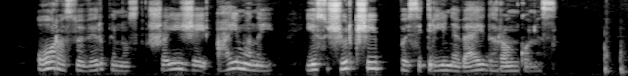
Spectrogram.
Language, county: Lithuanian, Klaipėda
